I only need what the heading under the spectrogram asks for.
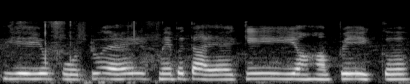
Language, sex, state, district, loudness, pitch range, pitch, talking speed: Hindi, female, Punjab, Pathankot, -13 LUFS, 235-255 Hz, 250 Hz, 145 wpm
